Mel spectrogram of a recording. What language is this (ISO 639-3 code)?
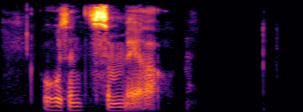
kab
